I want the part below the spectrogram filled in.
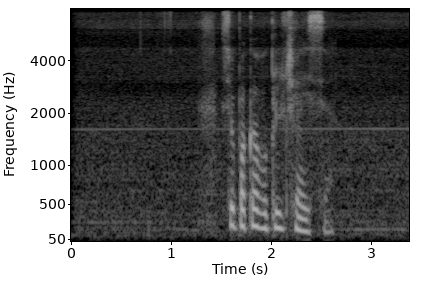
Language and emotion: Russian, neutral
